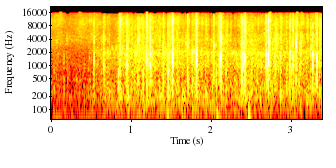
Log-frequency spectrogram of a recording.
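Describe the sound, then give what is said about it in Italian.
A crowd breaks into spontaneous applause, breaking the silence at a memorial gathering after a silent procession, many hands clapping in a steady, dense patter that builds slightly and carries on throughout, with no talking over it. “Il silenzio viene rotto da un applauso spontaneo.”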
